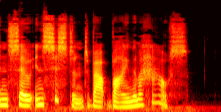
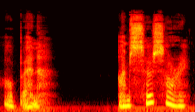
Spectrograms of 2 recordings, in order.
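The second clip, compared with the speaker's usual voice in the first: soft, kind sympathy; 5 dB quieter than usual. A narrator's reading. Charlotte comforting Ben after the news, softly kind. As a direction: comfort him gently. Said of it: "kindness in her voice".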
